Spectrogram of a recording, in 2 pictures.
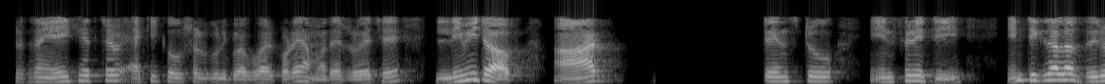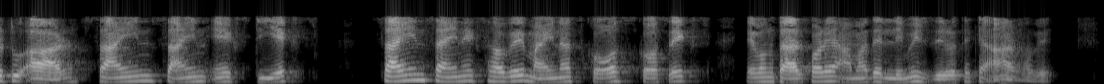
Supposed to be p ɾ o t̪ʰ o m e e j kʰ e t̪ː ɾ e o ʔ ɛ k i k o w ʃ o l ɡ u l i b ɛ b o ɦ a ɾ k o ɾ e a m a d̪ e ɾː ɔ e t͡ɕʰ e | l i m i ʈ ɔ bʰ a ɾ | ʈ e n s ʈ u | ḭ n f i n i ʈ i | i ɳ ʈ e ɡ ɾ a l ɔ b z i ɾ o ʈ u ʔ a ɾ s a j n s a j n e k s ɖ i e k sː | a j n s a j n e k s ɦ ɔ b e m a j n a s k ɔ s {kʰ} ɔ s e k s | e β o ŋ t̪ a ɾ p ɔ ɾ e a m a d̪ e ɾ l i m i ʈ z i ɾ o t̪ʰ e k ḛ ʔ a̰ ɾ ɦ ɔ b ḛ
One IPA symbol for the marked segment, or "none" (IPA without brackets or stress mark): k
